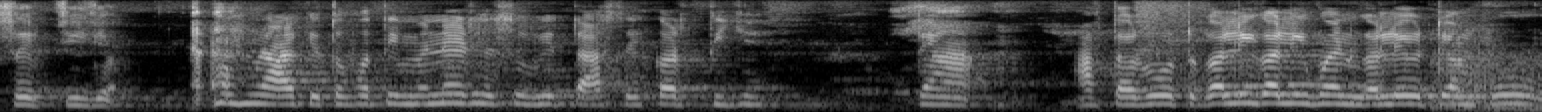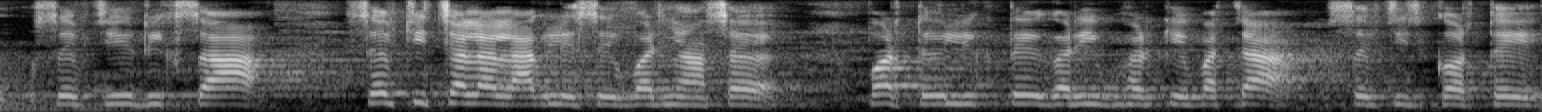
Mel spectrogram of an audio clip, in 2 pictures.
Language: Maithili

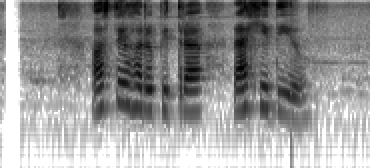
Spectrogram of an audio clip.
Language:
Nepali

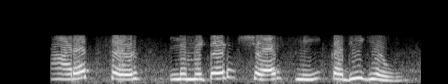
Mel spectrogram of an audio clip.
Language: Marathi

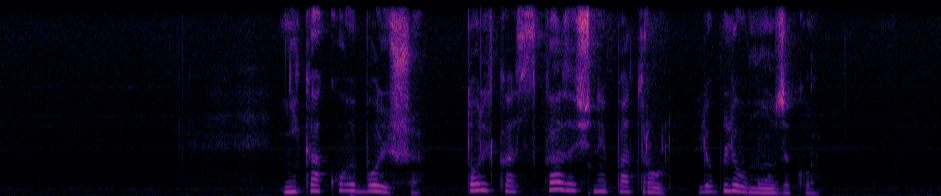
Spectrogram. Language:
Russian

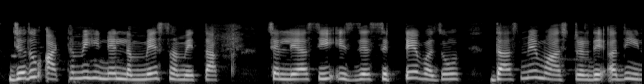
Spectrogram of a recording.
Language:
Punjabi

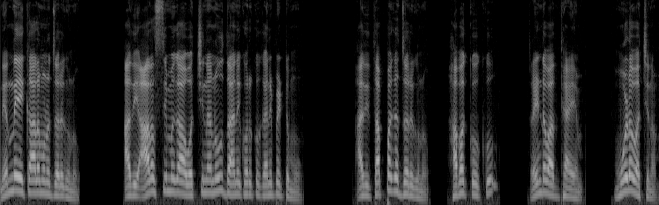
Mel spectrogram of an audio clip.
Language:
Telugu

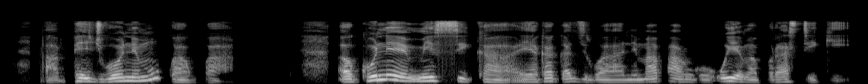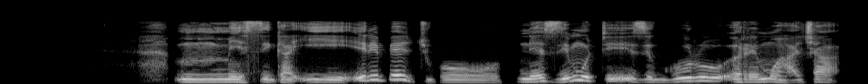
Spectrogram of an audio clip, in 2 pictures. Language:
Shona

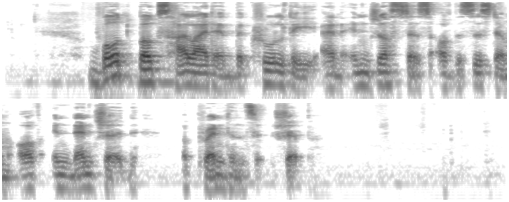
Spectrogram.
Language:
English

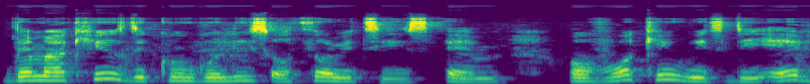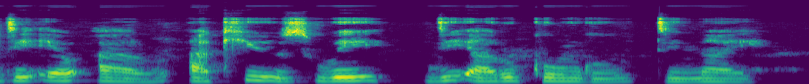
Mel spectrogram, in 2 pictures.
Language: Nigerian Pidgin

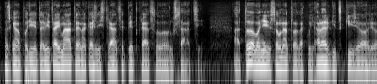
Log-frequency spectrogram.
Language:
Czech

